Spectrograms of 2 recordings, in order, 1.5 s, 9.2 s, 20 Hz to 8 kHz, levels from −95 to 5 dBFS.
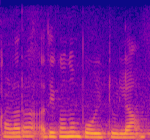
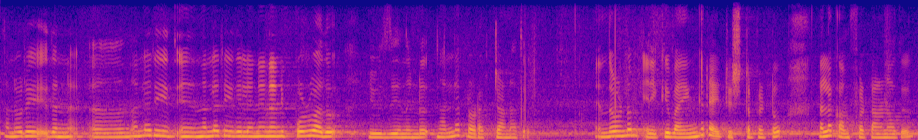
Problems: background sounds at intervals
